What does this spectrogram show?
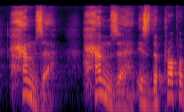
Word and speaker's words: Hamza: Hamza is the proper pronunciation. Hamza. It starts with a ha, it has a mim, zai, and it has a ta marbuta at the end.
